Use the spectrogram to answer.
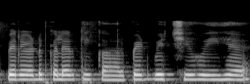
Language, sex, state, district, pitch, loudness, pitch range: Hindi, female, Bihar, Patna, 225 Hz, -15 LUFS, 220-230 Hz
